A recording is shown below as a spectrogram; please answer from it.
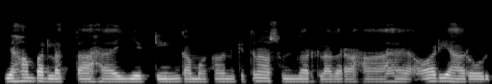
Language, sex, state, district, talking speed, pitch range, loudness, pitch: Hindi, male, Uttarakhand, Uttarkashi, 205 wpm, 130-135 Hz, -23 LUFS, 130 Hz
